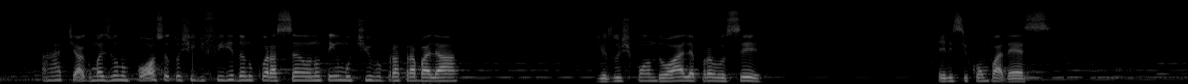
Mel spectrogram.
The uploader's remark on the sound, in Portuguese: Transmissão Ao Vivo do Culto de Domingo à Noite. Local: Rua Alexandre Fleming 243/ Igreja Reformare.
